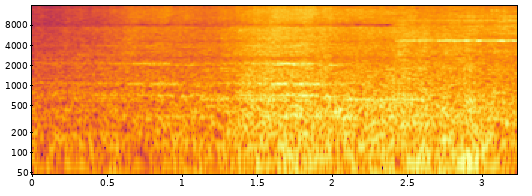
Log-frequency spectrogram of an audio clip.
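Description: A train rolls past in the horror video game Underhell, its rumble building into a loud, close roar with a high wheel squeal running over the top.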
